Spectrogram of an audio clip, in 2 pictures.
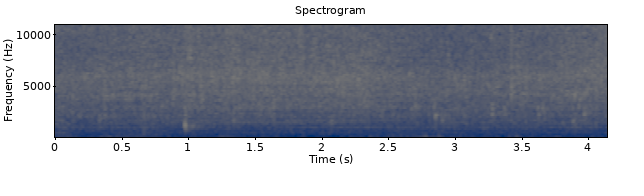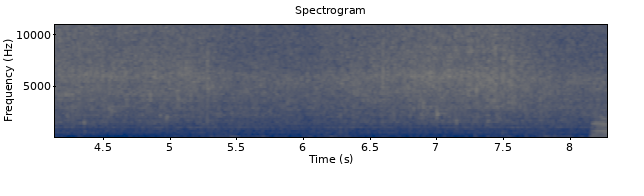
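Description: Meatballs frying in oil in a pan, a steady crackling sizzle that stays fairly even throughout, with a few sharper pops and spits close by.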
